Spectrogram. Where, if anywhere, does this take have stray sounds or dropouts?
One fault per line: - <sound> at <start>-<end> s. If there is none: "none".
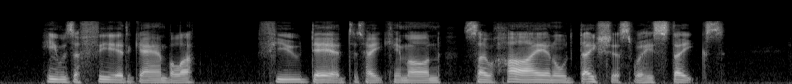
none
